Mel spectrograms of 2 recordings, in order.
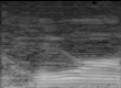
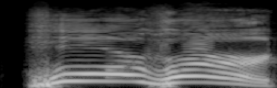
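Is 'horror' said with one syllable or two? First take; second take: one; two. First: It is squeezed into one syllable. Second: It is said with two clear syllables. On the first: The speaker calls it wrong. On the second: The speaker calls it right. "two syllables"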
